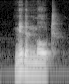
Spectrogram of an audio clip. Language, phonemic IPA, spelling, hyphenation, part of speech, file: Dutch, /ˈmɪ.də(n)ˌmoːt/, middenmoot, mid‧den‧moot, noun, Nl-middenmoot.ogg
- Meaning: 1. the middle slice of a fish 2. middle, the average or mediocre section of a certain reference class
